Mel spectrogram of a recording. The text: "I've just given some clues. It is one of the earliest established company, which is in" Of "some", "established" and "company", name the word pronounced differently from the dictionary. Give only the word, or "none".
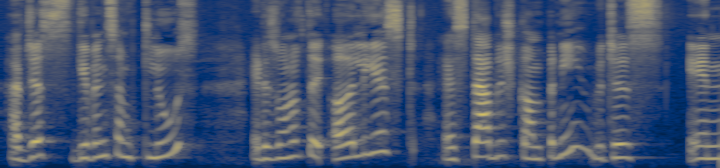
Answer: none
